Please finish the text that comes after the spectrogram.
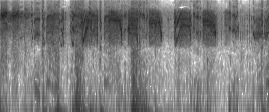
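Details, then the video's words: Swallows giving harsh, squeaky, rising and falling calls in loud bursts, with short gaps between them. "เสียงนกนางแอ่น Swallow Sound"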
